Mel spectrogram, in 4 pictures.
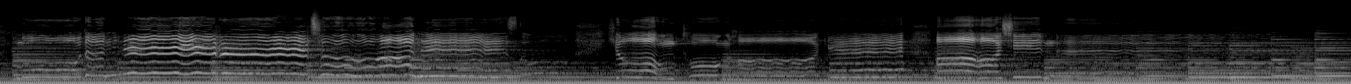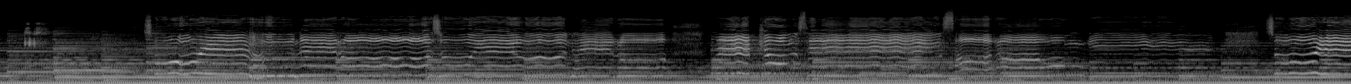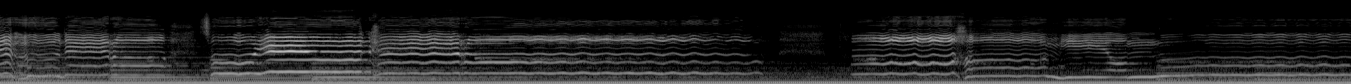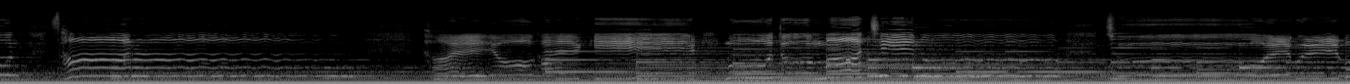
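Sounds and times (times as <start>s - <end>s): woman singing with vibrato: 0.0s - 12.5s, 14.9s - 34.8s, 35.5s - 44.2s, 44.8s - 54.0s
instrumental accompaniment: 9.2s - 32.3s.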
